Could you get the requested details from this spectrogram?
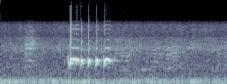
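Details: Local zebra dove calling to a rival, giving one short phrase of four or five quick, low, pulsed coo notes, the last slightly stretched, with steady low background noise.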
